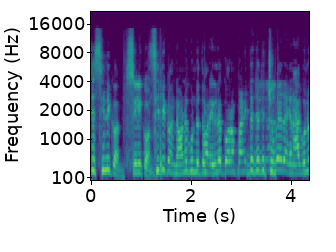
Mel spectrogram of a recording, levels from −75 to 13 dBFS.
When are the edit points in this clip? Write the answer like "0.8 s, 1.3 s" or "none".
none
